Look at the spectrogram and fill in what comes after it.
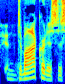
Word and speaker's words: Democritus: Democritus'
